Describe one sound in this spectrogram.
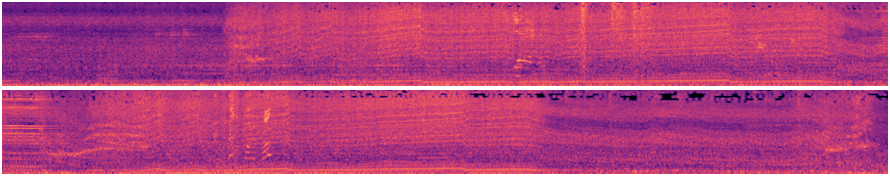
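A car engine roars and revs up and down through the gears.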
